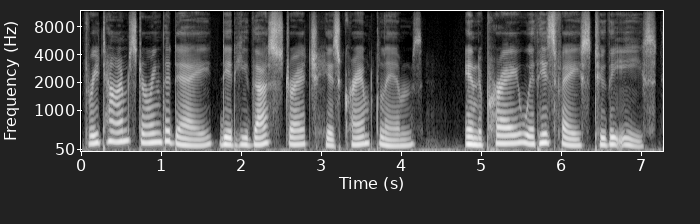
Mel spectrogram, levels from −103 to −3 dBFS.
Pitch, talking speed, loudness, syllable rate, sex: 180 Hz, 165 wpm, -17 LUFS, 3.5 syllables/s, female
